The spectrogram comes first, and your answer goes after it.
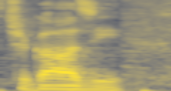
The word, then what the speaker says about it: Chigazi: Chigazi, I think, is the better pronunciation. Welcome. It's great to have you in our group of members. Coming up, everybody, in Chigazi says, yes, it's Chigazi.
